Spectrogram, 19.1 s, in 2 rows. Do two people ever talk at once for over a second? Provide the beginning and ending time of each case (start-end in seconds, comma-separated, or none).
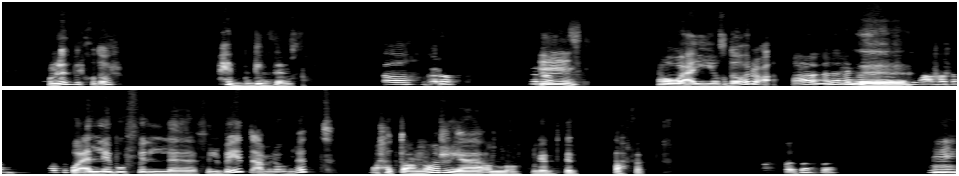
none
